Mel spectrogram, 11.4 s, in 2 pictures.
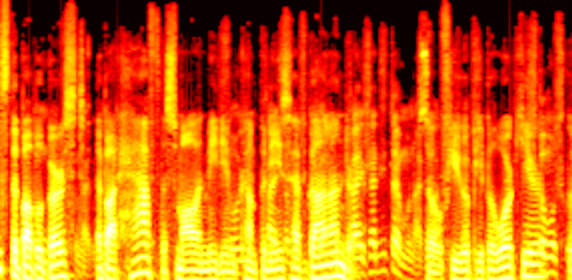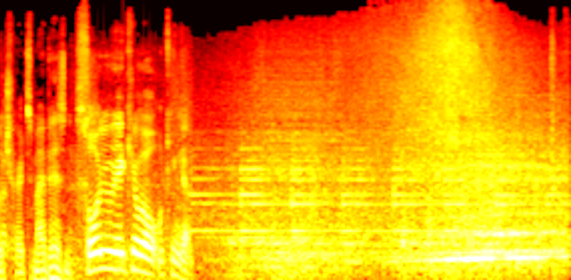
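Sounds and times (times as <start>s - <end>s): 
speech: 0.0s - 8.8s
faint metallic ringing tones: 7.4s - 11.4s
commuter train rolling along the rails: 7.6s - 11.4s.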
